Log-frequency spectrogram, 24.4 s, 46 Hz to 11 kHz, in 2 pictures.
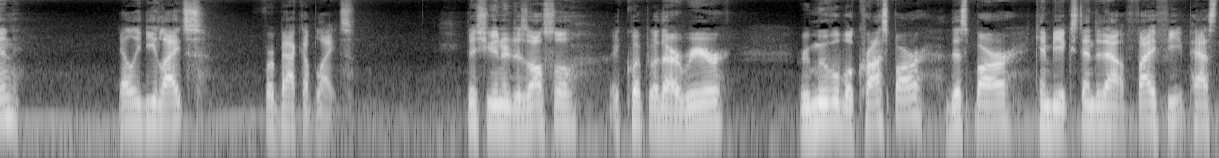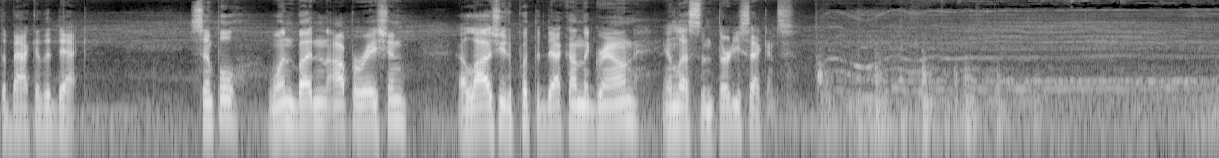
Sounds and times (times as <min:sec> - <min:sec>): Speech: 0:00.0 - 0:00.3, 0:01.2 - 0:03.6, 0:04.7 - 0:07.3, 0:08.0 - 0:13.1, 0:14.1 - 0:20.2.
